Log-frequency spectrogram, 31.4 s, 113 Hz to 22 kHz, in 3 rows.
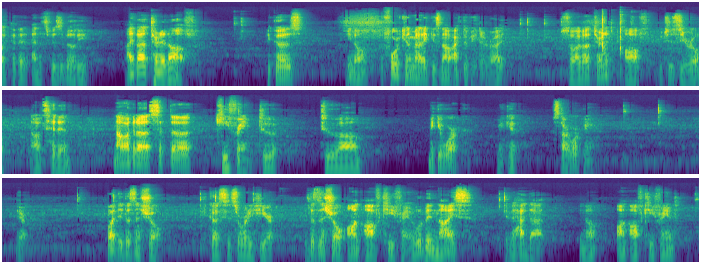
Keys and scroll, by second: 8.8 0, 9.1 Return.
